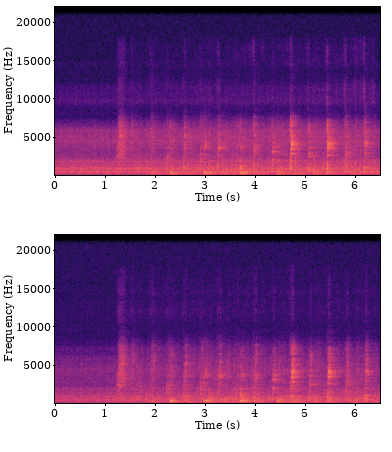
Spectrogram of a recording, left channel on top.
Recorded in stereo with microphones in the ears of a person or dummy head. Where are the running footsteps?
5° left (ahead or behind), 6.5 m; by 6.4 s 70° left (ahead or behind), 5 m.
